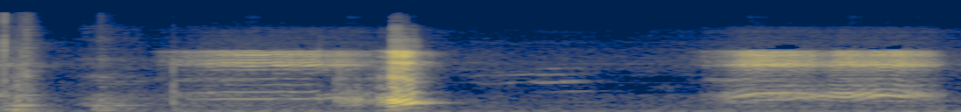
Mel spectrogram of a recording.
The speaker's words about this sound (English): Y'all don't hear somebody moaning? Is someone That's snoring? my dog. That's my dog snoring.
